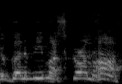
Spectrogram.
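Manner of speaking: put-on South African accent. Retelling what a friend's father said to the speaker at ten: south african accent. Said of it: "South African accent said".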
